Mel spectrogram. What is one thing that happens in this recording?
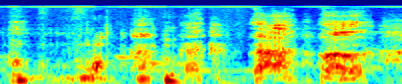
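A man gasps in fright.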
